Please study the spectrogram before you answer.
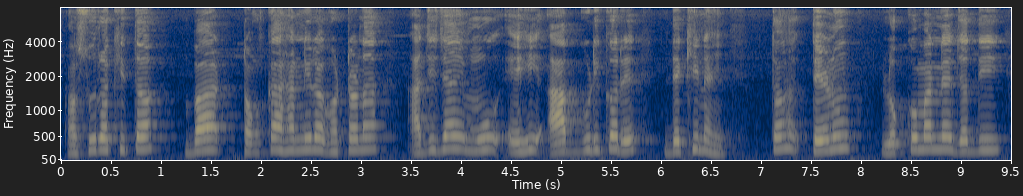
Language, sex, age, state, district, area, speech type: Odia, male, 45-60, Odisha, Bhadrak, rural, spontaneous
